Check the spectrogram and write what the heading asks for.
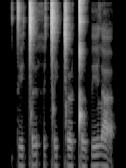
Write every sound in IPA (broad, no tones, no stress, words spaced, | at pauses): teǀɘhɘǀe ǀœ ǃə pela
